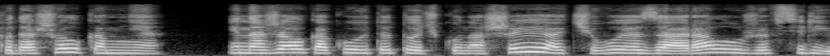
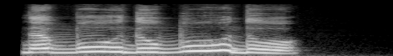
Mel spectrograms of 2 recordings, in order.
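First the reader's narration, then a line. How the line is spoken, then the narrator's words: Breathless moan. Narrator (Russian): Едва отдышавшись, простонала я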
